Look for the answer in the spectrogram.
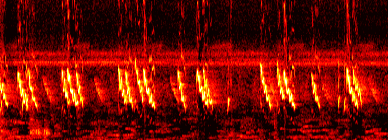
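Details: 'Ciak ciak' calls of a lemon-bellied white-eye, a recording meant to tutor kept birds: sharp descending chirps bunched two or three at a time, repeated steadily, with a constant faint high-pitched hum behind.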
